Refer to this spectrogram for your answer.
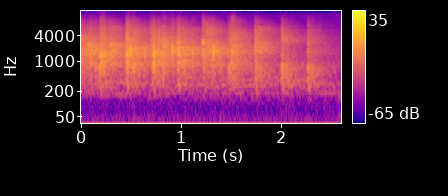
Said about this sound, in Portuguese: Uma calorosa salva de palmas ao excelentíssimo senhor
